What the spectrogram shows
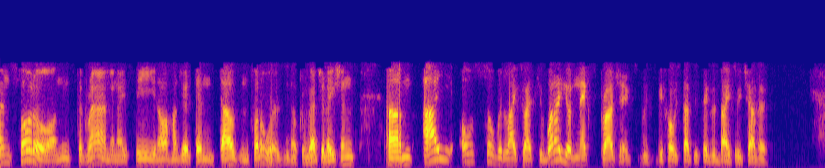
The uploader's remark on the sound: On the phone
